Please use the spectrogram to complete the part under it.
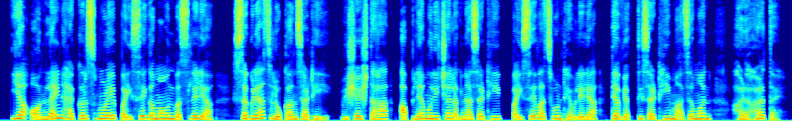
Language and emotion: Marathi, sad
